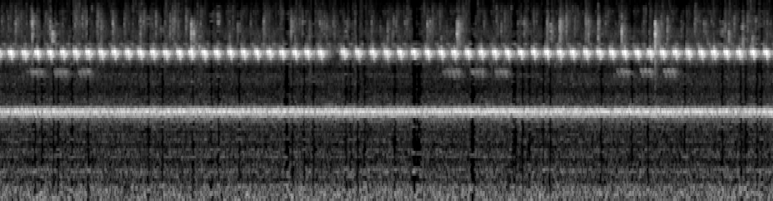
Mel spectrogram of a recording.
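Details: Crickets chirping at night with a regular high pulse near four beats a second; short, softer triple chirps from another caller break in a few times.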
